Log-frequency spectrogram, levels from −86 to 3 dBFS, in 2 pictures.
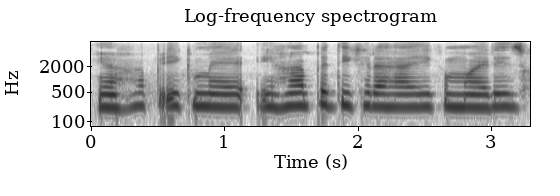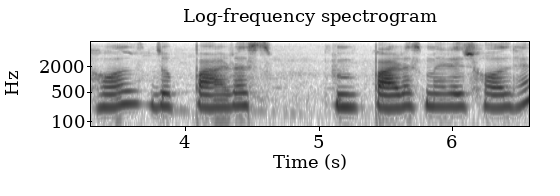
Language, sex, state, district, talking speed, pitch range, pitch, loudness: Hindi, female, Bihar, Saran, 165 wpm, 225-240 Hz, 230 Hz, -20 LUFS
